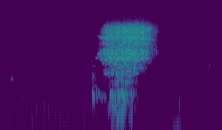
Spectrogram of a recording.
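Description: A person's single audible breath, about half a second long, starting about a second in; the rest is near silence.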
